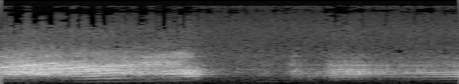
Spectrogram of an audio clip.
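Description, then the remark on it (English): A car engine roars loudly for a couple of seconds, cuts off briefly, then revs again at a lower level as the driver steps on the gas and the car seems to pull away. No one speaks. “You're almost jubilant as you run to your car, tell Helene the good news, and step on the gas.”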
